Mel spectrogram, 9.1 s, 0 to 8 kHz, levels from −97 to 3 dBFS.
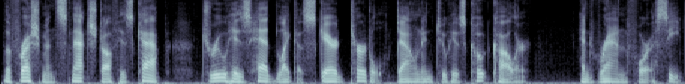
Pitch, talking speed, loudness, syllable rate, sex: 95 Hz, 150 wpm, -21 LUFS, 3.7 syllables/s, male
